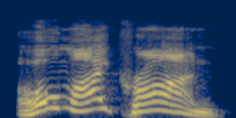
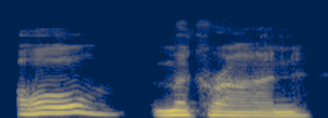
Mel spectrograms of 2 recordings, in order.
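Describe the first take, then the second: First: Omicron said as oh-MY-cron, higher and slow; mock the oh-MY-cron version, pitched up; wrong pronunciation. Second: Omicron very slow, stress on the first O; correct pronunciation. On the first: Host contrasting the wrong way to say Omicron. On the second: Host repeating the right way to say Omicron. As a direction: draw out Omicron slowly, hitting the first syllable. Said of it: "the emphasis is on the first syllable". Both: Shown as a demonstration.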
